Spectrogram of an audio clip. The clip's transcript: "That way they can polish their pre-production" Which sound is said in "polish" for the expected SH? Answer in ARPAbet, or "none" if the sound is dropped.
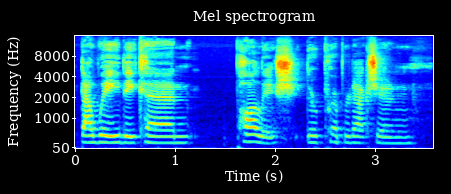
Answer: SH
